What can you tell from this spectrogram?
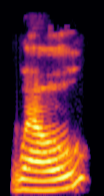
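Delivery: "well" stressed and stretched out, rising; drawn-out starter. Shown as a demonstration. Teacher showing learners the conversation starter, drawn-out "well". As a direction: linger on "well" with a lift at the end. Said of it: "هتلاقوا عليها stress كده وبيطولوها".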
